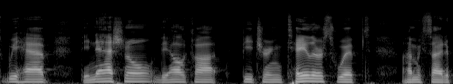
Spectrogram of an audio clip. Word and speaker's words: The Alcott: The Alcott, that's how you say it, the Alcott.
